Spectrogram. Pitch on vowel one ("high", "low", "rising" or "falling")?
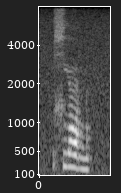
falling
